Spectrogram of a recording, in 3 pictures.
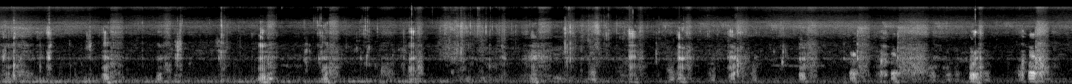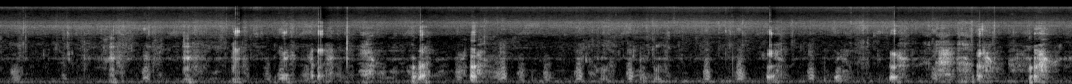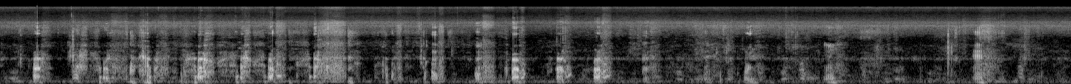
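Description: Native pigs, a sow with her piglets, grunting over and over in short, irregular sounds while they forage in leaf litter, with a steady high hiss underneath.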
